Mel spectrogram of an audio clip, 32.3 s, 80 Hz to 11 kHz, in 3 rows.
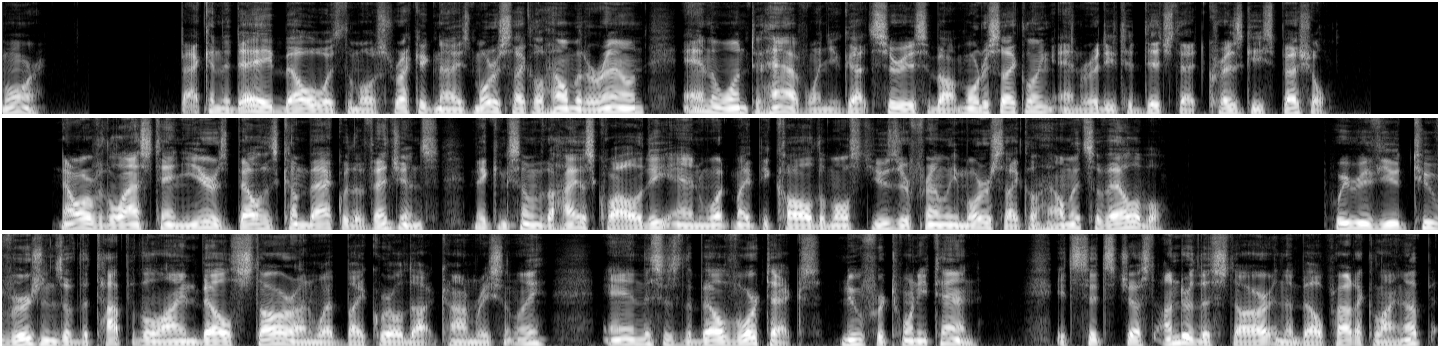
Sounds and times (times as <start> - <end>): Speech: 0.0 - 0.4, 1.3 - 10.0, 11.2 - 19.5, 20.7 - 32.3.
